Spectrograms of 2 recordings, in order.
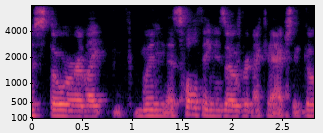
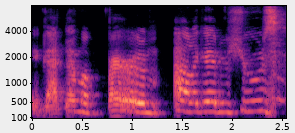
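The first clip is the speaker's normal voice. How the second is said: put-on old-person voice, higher and louder; 9 semitones higher, 10 dB louder than usual. Speaker replays something they said earlier, in an old person voice. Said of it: "I sounded like some old person".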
